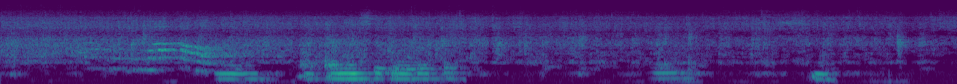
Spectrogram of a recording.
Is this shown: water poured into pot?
yes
